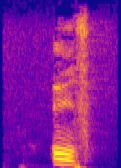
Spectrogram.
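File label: "ов" Komi-Zyrian, female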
